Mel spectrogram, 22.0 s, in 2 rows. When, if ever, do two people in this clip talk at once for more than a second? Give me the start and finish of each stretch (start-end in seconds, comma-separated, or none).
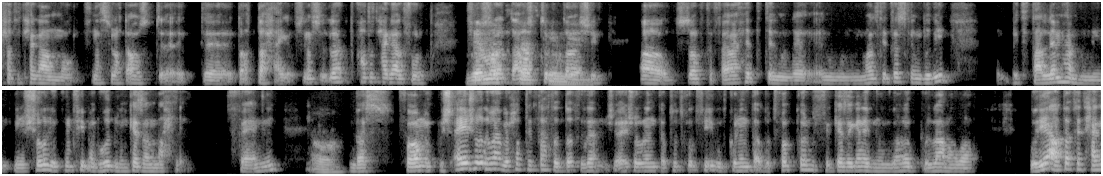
4.6-6.0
